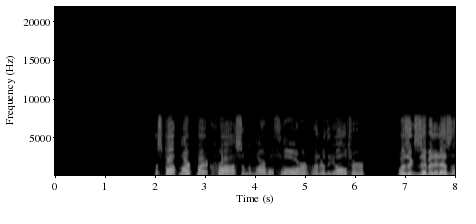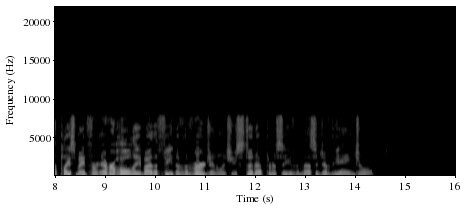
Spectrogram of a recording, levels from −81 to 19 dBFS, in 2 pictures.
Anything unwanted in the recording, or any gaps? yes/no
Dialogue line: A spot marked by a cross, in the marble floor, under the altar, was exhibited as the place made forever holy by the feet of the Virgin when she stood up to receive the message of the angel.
no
